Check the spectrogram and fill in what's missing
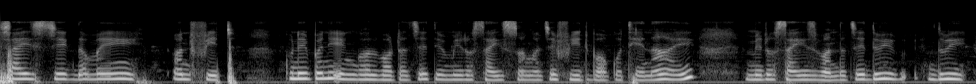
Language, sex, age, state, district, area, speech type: Nepali, female, 30-45, West Bengal, Darjeeling, rural, spontaneous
